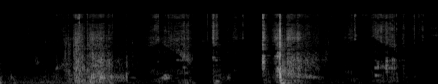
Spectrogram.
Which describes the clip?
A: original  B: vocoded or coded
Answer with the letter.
A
